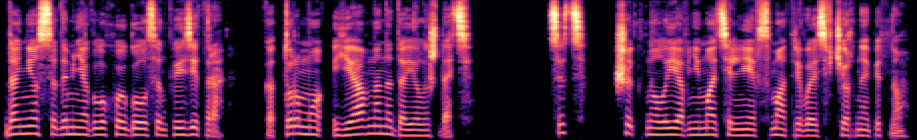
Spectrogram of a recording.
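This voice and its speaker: Мужчина размеренно и ровно читает фэнтезийную аудиокнигу от первого лица. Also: male voice, fairly high pitch, clear, resonant tone, no room sound, clean studio sound. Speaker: audiobook reader. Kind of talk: fantasy audiobook narration in first person.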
